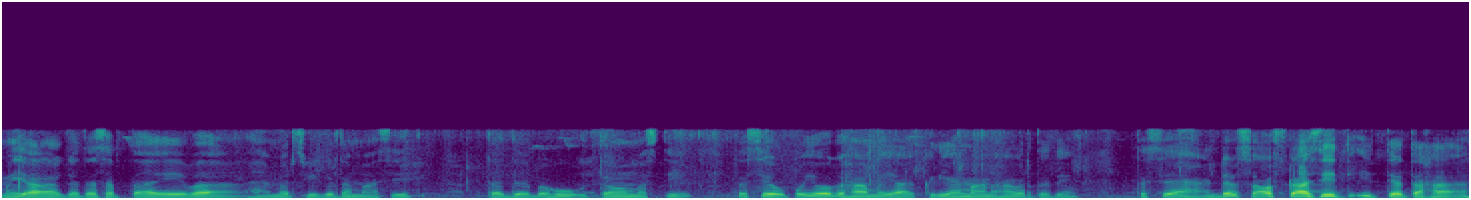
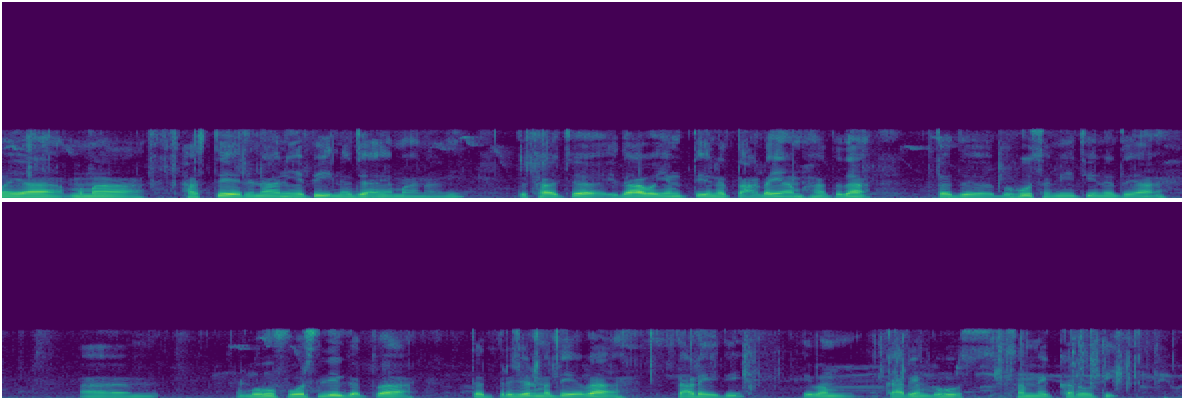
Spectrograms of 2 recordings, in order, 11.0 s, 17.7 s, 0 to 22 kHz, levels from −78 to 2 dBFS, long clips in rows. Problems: constant background noise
